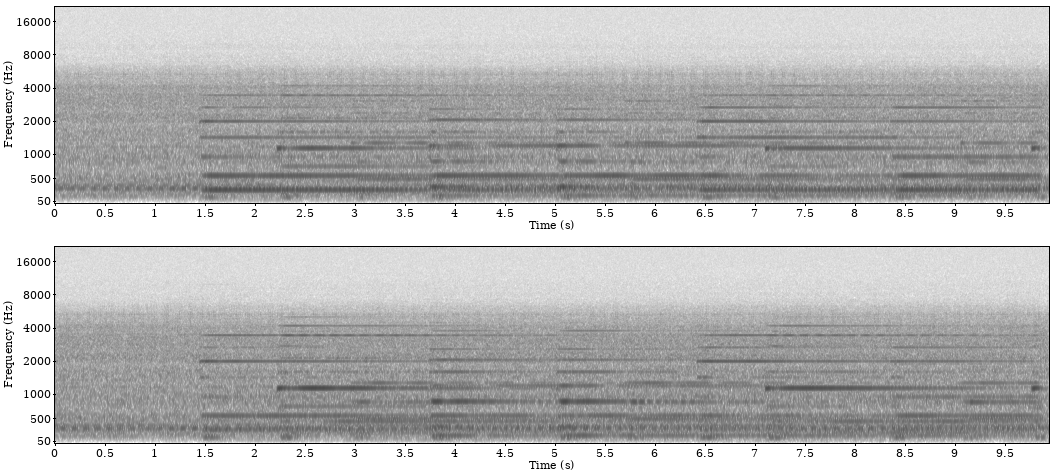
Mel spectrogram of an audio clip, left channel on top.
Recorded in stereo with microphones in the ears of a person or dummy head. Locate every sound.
1.1 s ticking: 5° right (ahead or behind), 5.5 m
